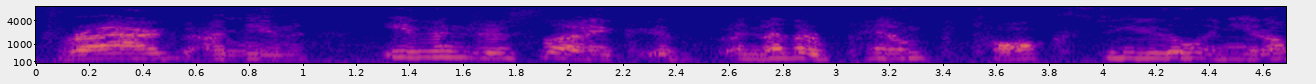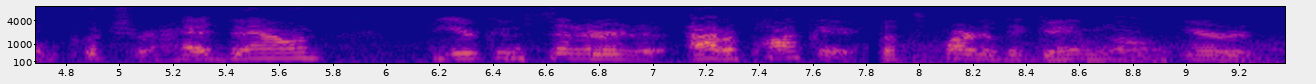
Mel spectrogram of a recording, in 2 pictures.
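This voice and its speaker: A woman's voice: medium pitch, moderate pace, fairly bright tone, a little hiss or hum, poor audio. Woman with an electronically disguised voice. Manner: blunt, matter-of-fact, informal with fillers. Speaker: anonymous interviewee. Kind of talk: candid news interview soundbites.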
